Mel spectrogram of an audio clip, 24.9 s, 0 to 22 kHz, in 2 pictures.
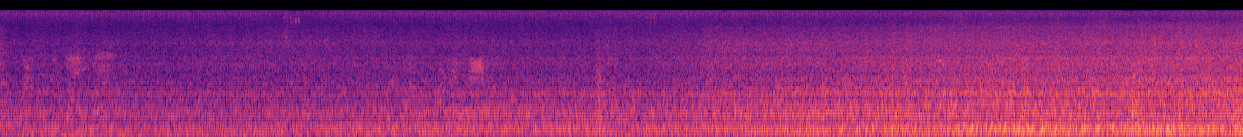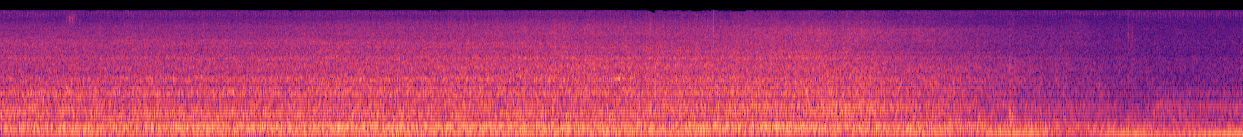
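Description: Drewry 2591 diesel shunter running slowly past with a brake van. Its engine sound grows steadily louder as it approaches, holds at its loudest through the middle, and eases a little near the end as it goes by.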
